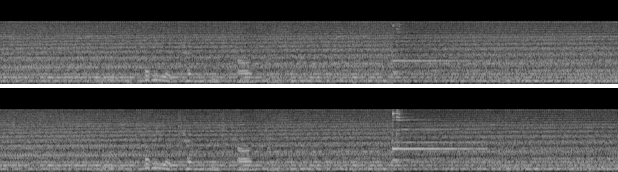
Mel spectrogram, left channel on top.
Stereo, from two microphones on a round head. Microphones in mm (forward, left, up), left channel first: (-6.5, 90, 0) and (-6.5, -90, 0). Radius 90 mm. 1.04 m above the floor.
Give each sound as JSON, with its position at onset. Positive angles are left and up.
{"t": 0.0, "sound": "a drone", "side_deg": 5}
{"t": 1.4, "sound": "a man speaking", "side_deg": -10}
{"t": 3.9, "sound": "a clink", "side_deg": -50}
